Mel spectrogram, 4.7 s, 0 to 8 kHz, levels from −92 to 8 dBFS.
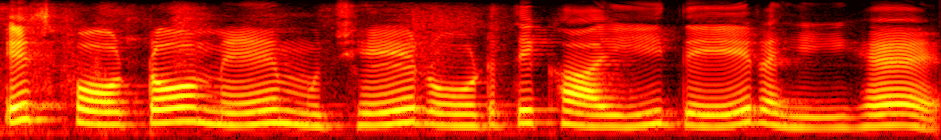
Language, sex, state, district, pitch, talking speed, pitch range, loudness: Hindi, female, Madhya Pradesh, Katni, 225 Hz, 115 wpm, 210-255 Hz, -19 LUFS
